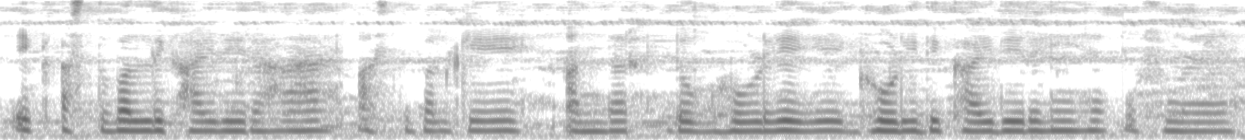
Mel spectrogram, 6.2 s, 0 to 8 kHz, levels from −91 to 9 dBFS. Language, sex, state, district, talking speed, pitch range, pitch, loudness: Hindi, female, Chhattisgarh, Sarguja, 165 wpm, 200-210 Hz, 205 Hz, -41 LUFS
